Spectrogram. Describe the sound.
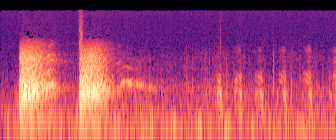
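Two sharp, loud gunshots in a radio drama, about half a second apart, followed by a quieter stretch with faint scattered clicks.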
